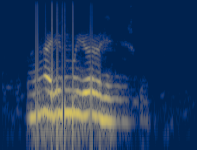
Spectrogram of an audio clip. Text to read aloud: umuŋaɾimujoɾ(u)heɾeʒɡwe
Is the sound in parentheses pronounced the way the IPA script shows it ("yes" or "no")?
no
